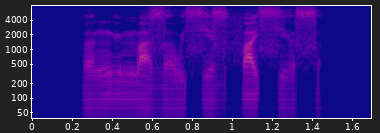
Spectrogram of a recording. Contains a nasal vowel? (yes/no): no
